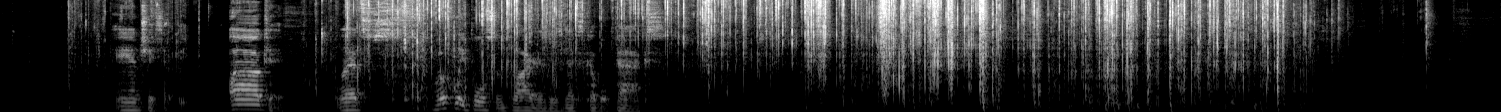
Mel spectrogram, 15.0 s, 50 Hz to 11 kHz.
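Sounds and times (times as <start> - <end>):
wrappers torn and crinkled: 0.6 - 2.0, 3.0 - 14.4.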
